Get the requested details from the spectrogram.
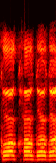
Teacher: क ख ग आपका कंठ से होता है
